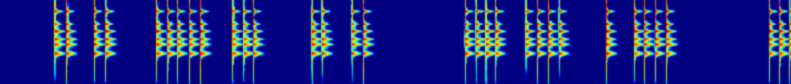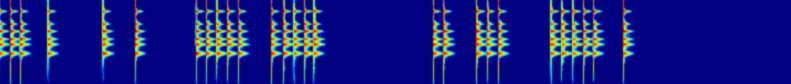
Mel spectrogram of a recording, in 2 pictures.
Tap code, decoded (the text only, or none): GXG TD VAZ HV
